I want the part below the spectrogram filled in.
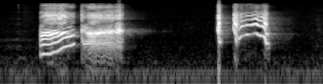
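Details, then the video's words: Talking Eclectus parrot giving a voiced, arching syllable and a rasping, breathy one, then a sharp click and another rising-falling, word-like note. "Eclectus Parrot talking"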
